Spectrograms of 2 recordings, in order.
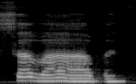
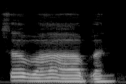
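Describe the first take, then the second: Both takes have the same delivery.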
